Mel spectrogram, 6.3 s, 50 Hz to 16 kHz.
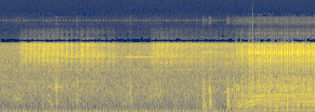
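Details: Singer 15-91 WWII-era all-steel sewing machine, can-type internal motor with worm gear drive, sewing doubled denim under load: quick, even stitching clatter over steady motor whir that speeds up slightly; normal running.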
